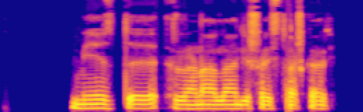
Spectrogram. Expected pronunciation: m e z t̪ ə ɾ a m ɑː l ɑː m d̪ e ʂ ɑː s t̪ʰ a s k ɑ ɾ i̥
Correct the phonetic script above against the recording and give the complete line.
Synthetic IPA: m e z d̪ ə ɾ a ɳ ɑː l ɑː n d̪ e ʂ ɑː s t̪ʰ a ʂ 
